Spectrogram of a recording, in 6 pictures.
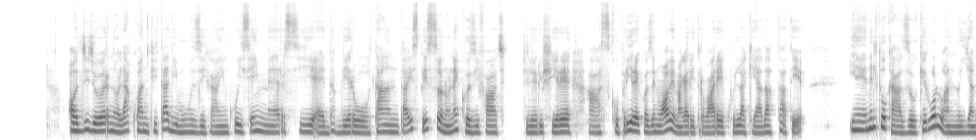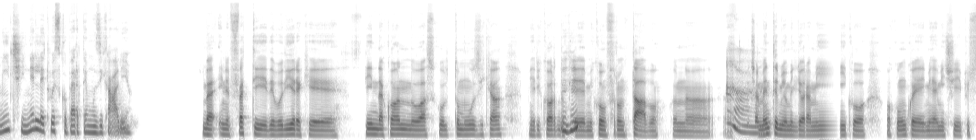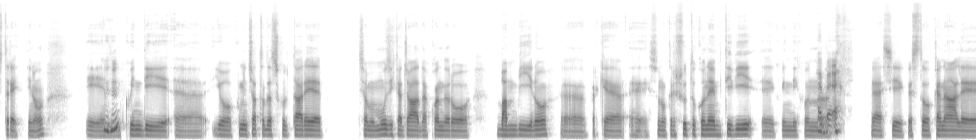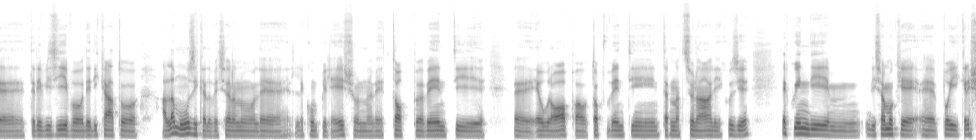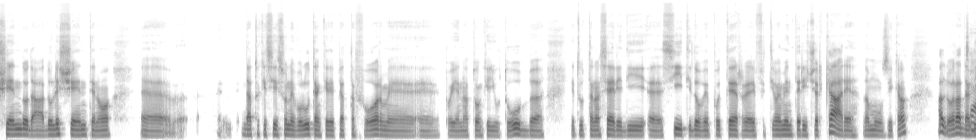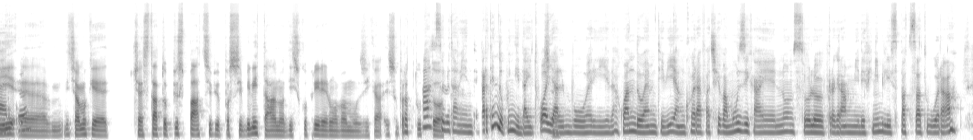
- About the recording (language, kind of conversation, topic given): Italian, podcast, Che ruolo hanno gli amici nelle tue scoperte musicali?
- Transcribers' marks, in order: chuckle; chuckle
